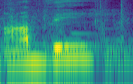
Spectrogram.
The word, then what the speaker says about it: Obvi: is my ib protein i pronounce it obvi it's obvi um anyway um and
